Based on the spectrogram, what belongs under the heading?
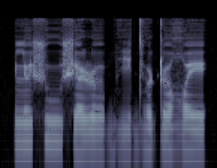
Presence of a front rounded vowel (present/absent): present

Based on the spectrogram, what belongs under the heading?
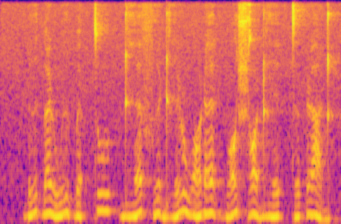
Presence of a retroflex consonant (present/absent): present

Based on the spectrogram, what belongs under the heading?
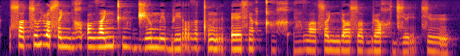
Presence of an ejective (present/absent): present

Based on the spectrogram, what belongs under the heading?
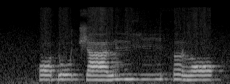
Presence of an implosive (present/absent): present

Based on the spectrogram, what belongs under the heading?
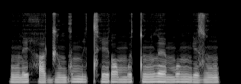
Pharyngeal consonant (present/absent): absent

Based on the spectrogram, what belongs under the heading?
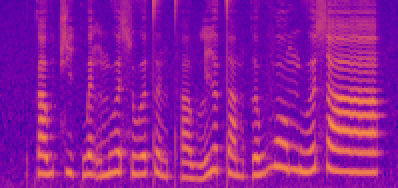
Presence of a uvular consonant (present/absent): absent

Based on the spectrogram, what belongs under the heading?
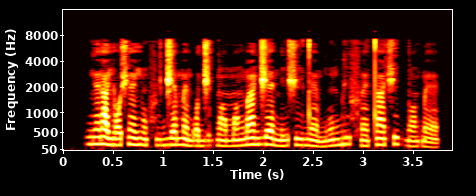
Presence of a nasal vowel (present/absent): present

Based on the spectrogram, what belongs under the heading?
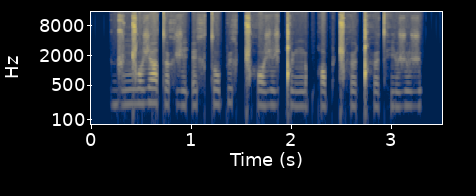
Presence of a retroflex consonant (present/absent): present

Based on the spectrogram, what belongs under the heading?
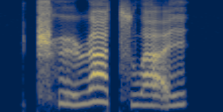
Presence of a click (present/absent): absent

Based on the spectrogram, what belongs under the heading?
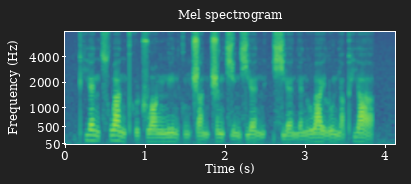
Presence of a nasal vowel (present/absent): absent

